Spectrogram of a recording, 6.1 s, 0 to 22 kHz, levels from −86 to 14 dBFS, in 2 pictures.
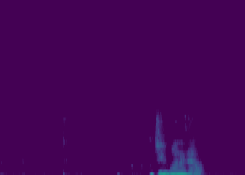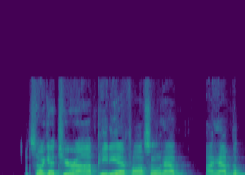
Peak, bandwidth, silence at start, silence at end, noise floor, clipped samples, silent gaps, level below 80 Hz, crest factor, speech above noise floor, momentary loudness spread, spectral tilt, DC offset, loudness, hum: -6 dBFS; 12.5 kHz; 2 s; 0 s; -85 dBFS; under 0.1%; none; -66 dBFS; 18 dB; 64 dB; 21 LU; -5.5 dB/octave; under 0.1%; -20 LUFS; none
